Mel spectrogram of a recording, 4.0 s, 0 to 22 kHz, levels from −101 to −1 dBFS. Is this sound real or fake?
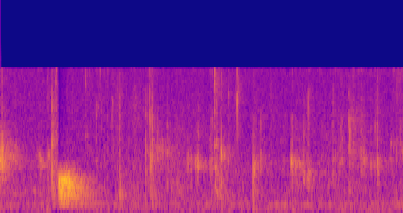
real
